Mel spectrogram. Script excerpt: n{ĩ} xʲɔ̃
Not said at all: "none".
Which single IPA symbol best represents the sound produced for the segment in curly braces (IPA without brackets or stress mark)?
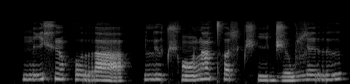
i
